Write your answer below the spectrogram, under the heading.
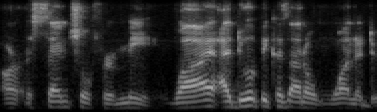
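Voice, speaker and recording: A man with an American accent, medium pitch and a normal speaking voice. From Miami, South Florida. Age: 20s. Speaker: jiu-jitsu competitor and instructor. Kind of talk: casual chat.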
